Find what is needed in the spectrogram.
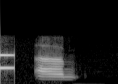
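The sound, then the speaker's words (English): A single short two-tone keypad beep from a button pressed on a phone sounds clearly, followed after a brief pause by a quick burst of a person's voice; the beep itself is crisp. “Don't be playing with the buttons on your phone.”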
